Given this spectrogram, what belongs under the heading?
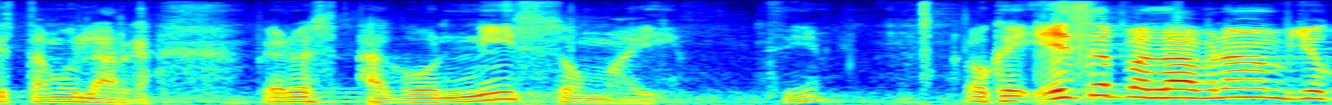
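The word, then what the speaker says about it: ἀγωνίζομαι: Agonizamai. Perdón, agonizomai, ¿sí? El acento está en la I, ¿sí? Entonces, agonizomai, ¿sí? Agoniza. Ahí está difícil, ¿verdad? Es que está muy larga, pero es agonizomai, ¿sí?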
